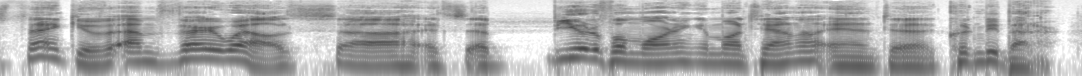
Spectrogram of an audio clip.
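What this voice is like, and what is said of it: Slight foreign accent. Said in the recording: “a touch of an accent, that is because ... not from around here”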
